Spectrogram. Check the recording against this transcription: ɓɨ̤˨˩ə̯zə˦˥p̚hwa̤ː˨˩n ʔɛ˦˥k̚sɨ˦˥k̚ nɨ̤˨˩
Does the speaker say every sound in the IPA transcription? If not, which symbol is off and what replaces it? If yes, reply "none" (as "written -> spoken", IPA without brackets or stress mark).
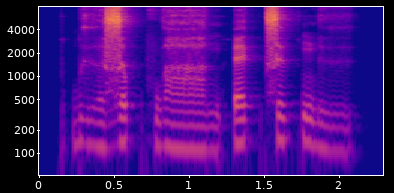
none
